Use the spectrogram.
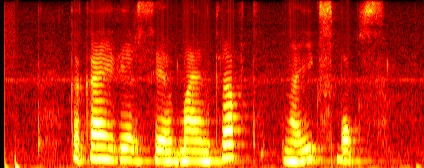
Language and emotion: Russian, neutral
